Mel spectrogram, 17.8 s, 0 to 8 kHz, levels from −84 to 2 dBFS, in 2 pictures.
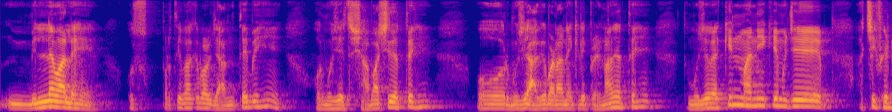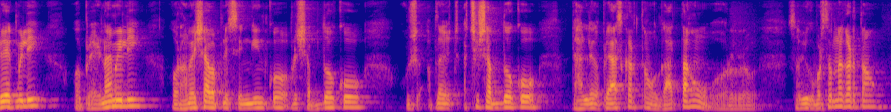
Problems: background sounds at intervals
